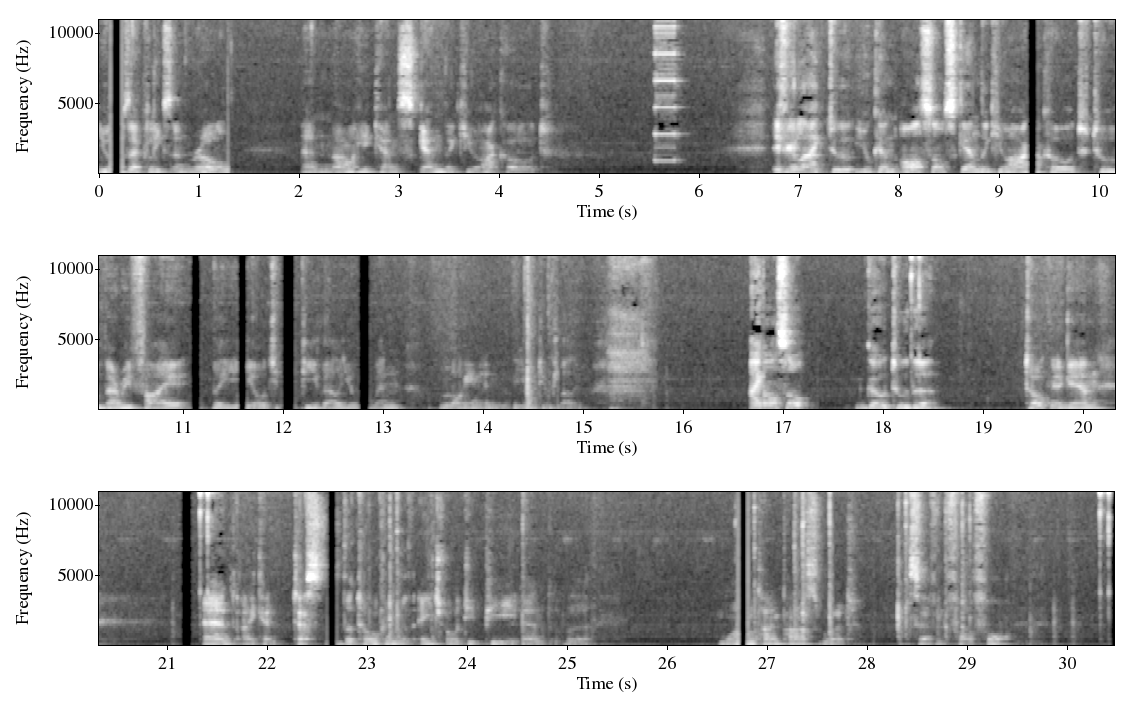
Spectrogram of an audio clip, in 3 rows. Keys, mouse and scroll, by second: 17.9 click, 20.8 click, 21.8 h, 22.3 o, 22.4 t, 22.6 p, 26.0-28.2 typing, 29.8 click.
